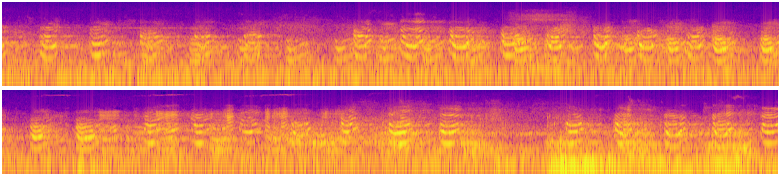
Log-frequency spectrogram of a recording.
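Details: Steller sea lions hauled out on a wharf in Cowichan Bay, Vancouver Island, British Columbia, where they gather for about two months during the salmon run; a noisy chorus of bawling and moaning with many overlapping harsh, wavering calls, loud enough to wake people.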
